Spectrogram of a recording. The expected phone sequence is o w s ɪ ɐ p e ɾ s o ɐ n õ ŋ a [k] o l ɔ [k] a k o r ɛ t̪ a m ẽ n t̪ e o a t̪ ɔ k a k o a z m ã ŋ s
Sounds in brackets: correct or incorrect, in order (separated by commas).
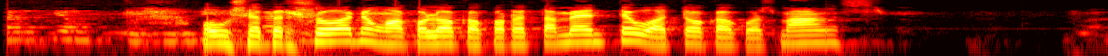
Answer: correct, correct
